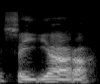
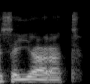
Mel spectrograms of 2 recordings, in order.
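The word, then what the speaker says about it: سيارة: When you stop in a word that has ta marbuta, you say sayyara. You pronounce this as a ha, not as a ta. You don't say sayyarat. You say sayyara.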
